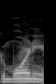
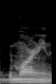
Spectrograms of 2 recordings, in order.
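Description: First: The greeting is said in a lively, upbeat voice. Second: The greeting is said in a flat, monotone voice. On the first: The speaker is happy to be there. The speaker calls it right. "you just made that room so much happier" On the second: The speaker does not want to be there. The speaker calls it wrong. "monotone, don't want to be there"

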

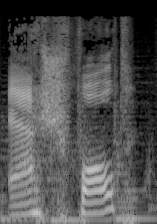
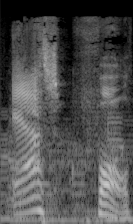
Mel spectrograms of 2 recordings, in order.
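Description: First: The first syllable sounds like 'ash'. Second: The first syllable sounds like 'ass'. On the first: The speaker calls it wrong. "Everyone says asphalt" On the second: The speaker calls it right. "but it's asphalt. There's no H after the S"

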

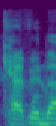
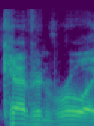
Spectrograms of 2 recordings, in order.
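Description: First: The surname Roy has a French sound. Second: The surname Roy has a plain English sound. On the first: "he's French Canadian and it's like Kevin Roy" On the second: "I also assume it's Kevin Roy"

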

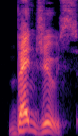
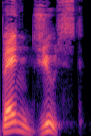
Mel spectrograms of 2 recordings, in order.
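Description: First: The name ends without a T sound. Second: The name ends with a T sound.

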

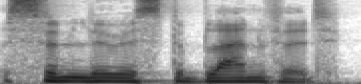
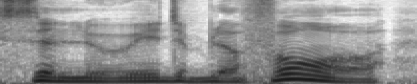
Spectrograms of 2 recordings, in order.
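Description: First: The name is pronounced with English sounds. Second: The name is pronounced with French sounds.

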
